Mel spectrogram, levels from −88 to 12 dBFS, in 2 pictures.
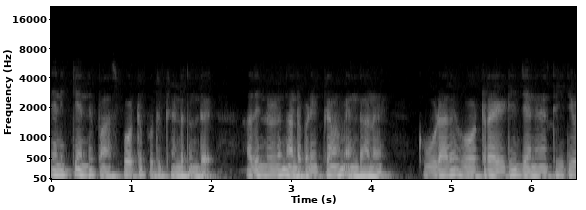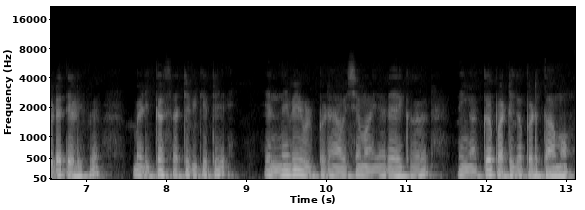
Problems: none marked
